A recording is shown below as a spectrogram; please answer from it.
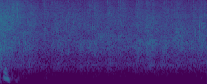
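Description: Congregation applauding, faint and steady.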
